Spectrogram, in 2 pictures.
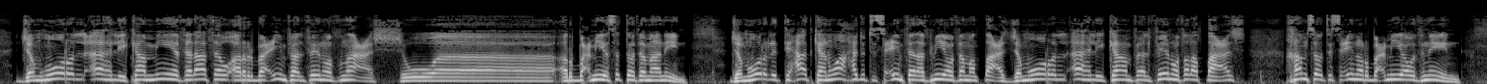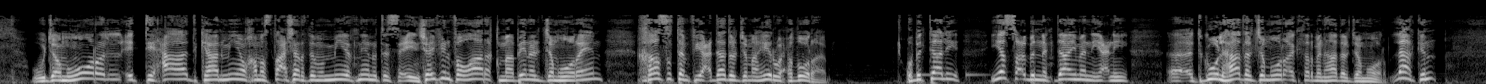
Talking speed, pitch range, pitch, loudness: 95 wpm, 185-230 Hz, 210 Hz, -18 LUFS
